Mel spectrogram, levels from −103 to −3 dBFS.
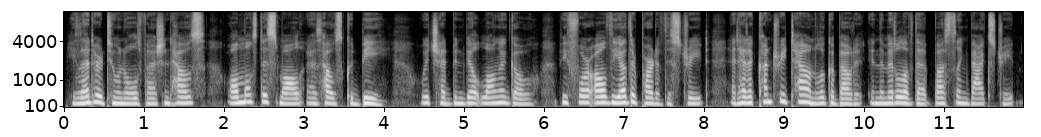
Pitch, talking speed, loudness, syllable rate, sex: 195 Hz, 220 wpm, -19 LUFS, 5.5 syllables/s, female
